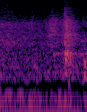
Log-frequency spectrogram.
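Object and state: Nothing is struck.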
